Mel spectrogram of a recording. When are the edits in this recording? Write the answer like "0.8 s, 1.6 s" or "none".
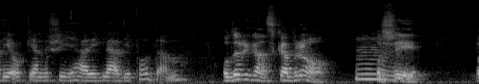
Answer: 2.1 s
